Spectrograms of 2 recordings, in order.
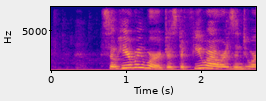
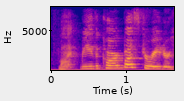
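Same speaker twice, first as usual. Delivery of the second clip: put-on higher, louder folksy old grandpa; old Gramps voice; 6 semitones higher, 6 dB louder than usual. Grandpa poking at a stranger's engine, confident folksy voice. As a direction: play the know-it-all grandpa tinkering.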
